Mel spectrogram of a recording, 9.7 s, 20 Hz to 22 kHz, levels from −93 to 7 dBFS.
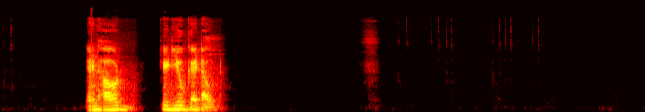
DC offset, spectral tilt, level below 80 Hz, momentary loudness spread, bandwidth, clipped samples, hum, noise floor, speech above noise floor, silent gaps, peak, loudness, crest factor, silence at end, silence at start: under 0.1%; -6.5 dB/octave; -54 dBFS; 14 LU; 11.5 kHz; under 0.1%; none; under -90 dBFS; over 73 dB; none; -2 dBFS; -18 LUFS; 22 dB; 6.4 s; 1.3 s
